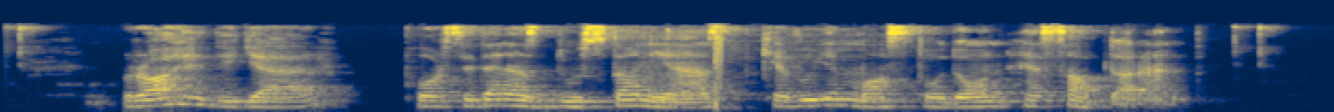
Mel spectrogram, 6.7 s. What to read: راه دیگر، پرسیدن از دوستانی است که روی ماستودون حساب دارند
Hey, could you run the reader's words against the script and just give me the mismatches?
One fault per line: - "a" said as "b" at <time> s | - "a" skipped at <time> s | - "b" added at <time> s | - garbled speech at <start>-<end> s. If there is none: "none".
none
